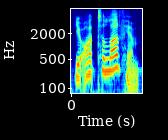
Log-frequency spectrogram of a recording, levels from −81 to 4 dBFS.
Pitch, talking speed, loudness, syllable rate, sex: 225 Hz, 280 wpm, -17 LUFS, 5.2 syllables/s, female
